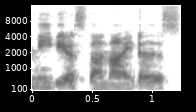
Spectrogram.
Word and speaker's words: mediastinitis: And then what about the concern for mediastinitis? I believe that was the correct pronunciation.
